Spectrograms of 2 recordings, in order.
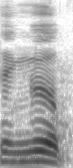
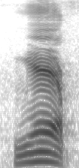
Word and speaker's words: แงบ: ต้อง ด้วย นะ ครับ ไม่ ใช่ เงิบ แล้ว ก็ ไม่ ใช่ งาบ นะ แงบ งอ งู นะ ง ง งู ออก เสียง ขึ้น จมูก นิด นึง ง งู ง งู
